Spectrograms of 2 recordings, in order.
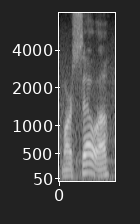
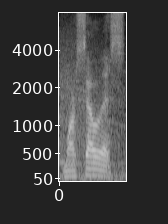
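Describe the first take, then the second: First: The name ends with an 'a' sound. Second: The name ends with an 'us' sound. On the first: The speaker calls it wrong. "Did I say it right? / No, Marcellus" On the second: The speaker calls it right. "Us. Yes"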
